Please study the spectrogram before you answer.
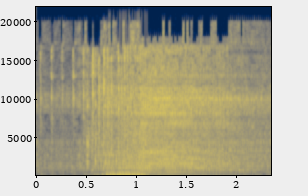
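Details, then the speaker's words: Sinnis SC125 motorcycle, cold, choke used, after idle screw adjustment: brief revs then fairly even idle with steady low pulses and no misses; normal idle, best it has run. "Settle. Just going to pump out, feel it. Rest up a little bit. That's the best it's run ever, I think."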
